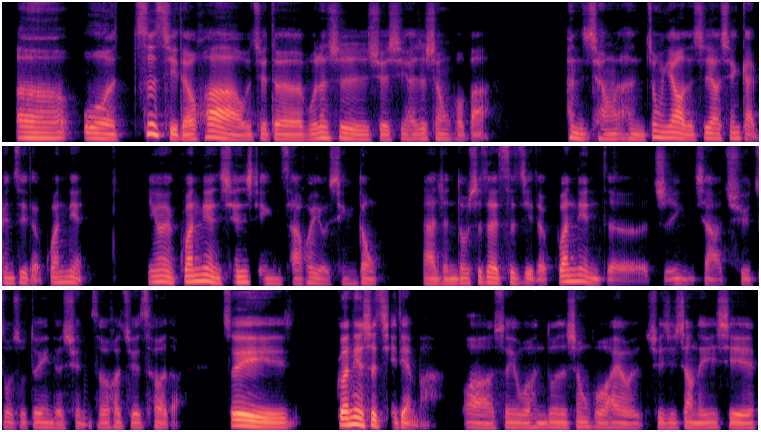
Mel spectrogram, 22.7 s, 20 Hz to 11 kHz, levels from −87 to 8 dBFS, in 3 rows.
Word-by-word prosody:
呃， 125 -1 +1
我 120 -4 +2 0.2
自 225 -3 +5
己 115 - +1
的 105 +2 +2
话， 125 -5 +5
我 95 +1 -4
觉 110 +2 -5
得 100 -1 0
无 105 +2 -4
论 130 +2 +1
是 115 -6 -1
学 100 +1 -3
习 105 +2 -5
还 105 0 -5
是 115 - -3
生 110 -1 -4
活 100 -1 -8
吧， - - -8 0.7
很 125 -5 -2
强、 110 -1 -3
很 110 -2 -6
重 135 +7 -2
要 130 -2 +4
的 100 - -1
是 100 +5 -5
要 115 -1 +2
先 125 +2 -4
改 - - -4
变 110 -1 -6
自 105 - -8
己 110 - -3
的 - - -7
观 120 +1 -5
念， 120 -4 -5 0.6
因 130 +1 -3
为 130 -3 +2
观 135 +5 +2
念 130 -7 +3
先 125 +4 -1
行 100 -5 -5
才 100 0 -8
会 115 +2 -7
有 95 -2 -7
行 95 0 -8
动。 100 -2 -7 0.4
那 105 -1 -4
人 100 0 -5
都 110 +1 -4
是 115 +3 -3
在 115 -2 +1
自 110 +2 -5
己 105 0 -5
的 - - -7
观 140 +1 +1
念 130 -8 -1
的 460 -2 -10
指 185 +2 -7
引 200 -1 -11
下 95 - -9
去 100 -2 -10
做 105 +2 -8
出 100 0 -10
对 105 +1 -4
应 100 - -5
的 95 - -7
选 95 - -7
择 100 0 -7
和 105 - -5
决 100 0 -5
策 105 0 -5
的。 - - -17 0.4
所 140 - +6
以， 105 -6 +8 0.4
观 155 0 +10
念 165 -2 +10
是 140 -1 +6
起 - - -3
点 - - +1
吧。 - - -17 0.2
啊， 95 -3 -4
所 105 +3 -5
以 - - -2
我 100 0 -2
很 95 0 -5
多 105 0 -4
的 100 - -3
生 110 +2 -4
活 100 -3 -3
还 105 - -3
有 95 -2 -4
学 105 - -7
习 100 0 -6
上 105 0 -2
的 95 - -2
一 100 0 -4
些， 100 -1 0
110 Hz, 255 characters per minute, -23 LUFS, 100-125 Hz, 0.7 s, 观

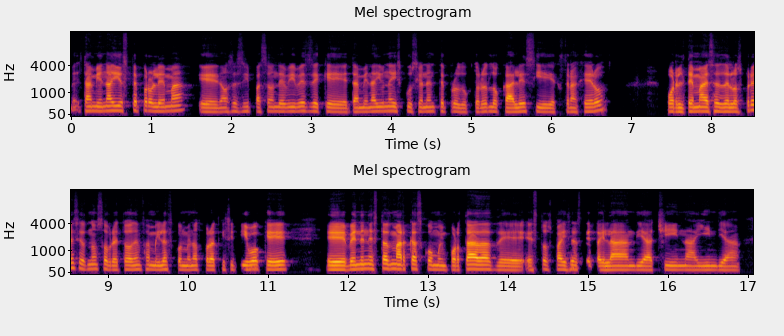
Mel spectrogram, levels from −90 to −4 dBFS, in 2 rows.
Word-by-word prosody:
también 155 0 0
hay 165 +1 +4
este 165 +1 -3
problema, 165 +1 -1
em, 130 -1 -1
no 135 +1 -5
sé 150 +2 -10
si 150 +3 -12
pasa 140 0 -8
dónde 145 -1 -4
vives, 150 +1 -4
de 150 -1 -3
que 130 -3 -3
también 135 +1 -2
hay 145 +1 -1
una 155 +1 -4
discusión 145 -2 -6
entre 150 +1 -5
productores 135 0 -6
locales 140 +1 0
y 130 -2 -4
extranjeros, 140 - -4 0.6
por 145 -1 +1
el 135 -1 0
tema 145 0 +4
ese 150 +1 -1
de 140 0 +2
los 140 -3 -1
precios, 185 -4 -2
¿no?, 160 +1 -4
sobre 155 -4 -2
todo 140 0 -1
en 150 - -6
familias 145 0 -3
con 140 -2 -5
menos 135 +1 -3
poder 140 -1 +1
adquisitivo 145 +2 -2
que, 145 0 +3 0.4
eh, 140 0 +8
venden 160 +3 +4
estas 165 +1 +2
marcas 155 0 +4
como 145 -2 -2
importadas 150 +2 +6
de 125 -2 -1
estos 135 +1 -6
países 145 -1 -1
que - - -4
Tailandia, 130 0 +1
China, 130 -1 -4
India, 125 -2 -4
145 Hz, 185 wpm, -26 LUFS, 135-150 Hz, 0.6 s, eh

